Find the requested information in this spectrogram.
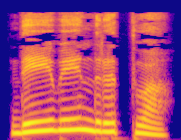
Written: ದೇವೇಂದ್ರತ್ವ

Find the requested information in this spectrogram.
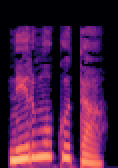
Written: ನಿರ್ಮುಕುತ

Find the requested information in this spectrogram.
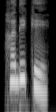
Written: ಹೆತ್ತೇಗ

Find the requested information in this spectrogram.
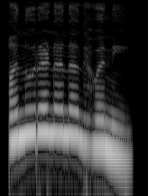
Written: ಅನುರಣನಧ್ವನಿ

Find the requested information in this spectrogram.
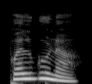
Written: ಪಾಲಘ್ನ

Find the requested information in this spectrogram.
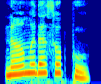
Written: ಸೂಪ

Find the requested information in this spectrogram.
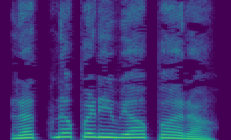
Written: ರತ್ನಪಡಿವ್ಯಾಪಾರ

